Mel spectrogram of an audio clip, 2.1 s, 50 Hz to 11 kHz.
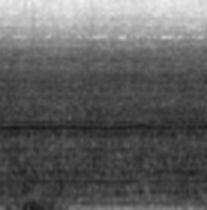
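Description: R5 rally car's engine running at a steady pitch under load, heard from inside the cockpit with loud gravel and road noise; a low thudding in the first half-second.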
